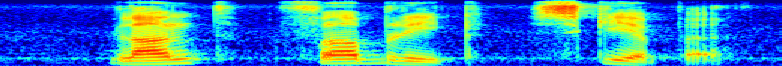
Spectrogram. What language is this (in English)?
Afrikaans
